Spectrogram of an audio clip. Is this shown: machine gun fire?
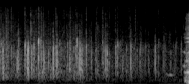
no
